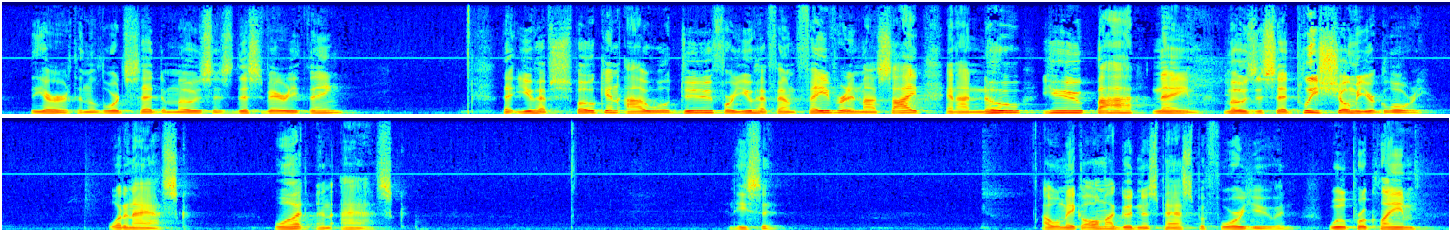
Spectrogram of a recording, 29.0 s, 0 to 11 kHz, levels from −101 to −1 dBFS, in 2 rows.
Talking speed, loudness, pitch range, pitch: 125 wpm, -23 LUFS, 105-140 Hz, 120 Hz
